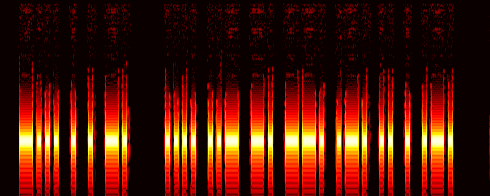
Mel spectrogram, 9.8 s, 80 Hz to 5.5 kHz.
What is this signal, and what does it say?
Morse code, heard as a keyed tone, about 14 wpm, 700 Hz. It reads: BEEN HUNGRIER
